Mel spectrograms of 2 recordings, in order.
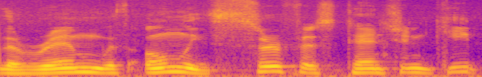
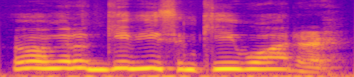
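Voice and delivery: high, quick cooing; 11 semitones higher, 3 dB louder, faster than usual. Real, not acted. Owner promising her cat water in high baby talk. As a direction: chirp at the kitty.

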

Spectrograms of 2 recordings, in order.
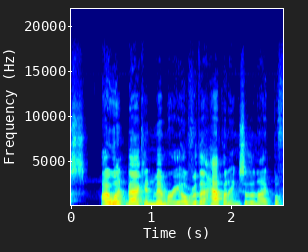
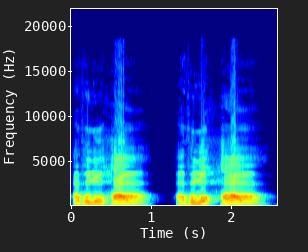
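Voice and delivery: loud, higher-pitched victorious call; triumphant shout; 5 semitones higher, 10 dB louder than usual. A narrator's reading. Echoing through the rock from afar, triumphant shouting. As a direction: shout it out long and exultant. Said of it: "a triumphant shouting".

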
